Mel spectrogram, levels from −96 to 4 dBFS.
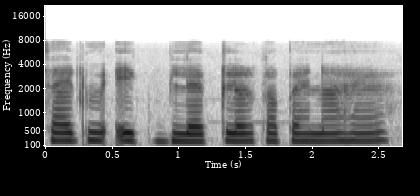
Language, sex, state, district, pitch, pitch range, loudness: Hindi, female, Jharkhand, Deoghar, 215 Hz, 215-225 Hz, -15 LUFS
